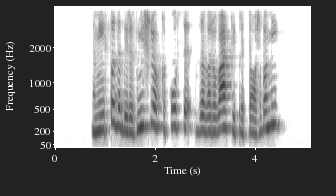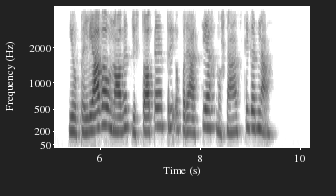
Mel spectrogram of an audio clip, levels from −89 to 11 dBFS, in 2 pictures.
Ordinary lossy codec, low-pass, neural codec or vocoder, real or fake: none; 3.6 kHz; vocoder, 44.1 kHz, 80 mel bands, Vocos; fake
